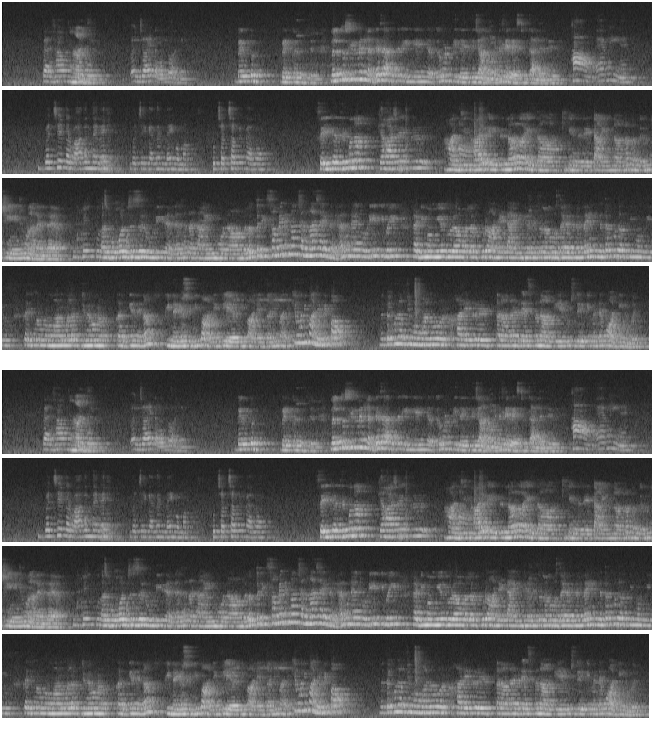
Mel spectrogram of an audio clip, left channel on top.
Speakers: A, on the left; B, on the right.
A: ਪਾਂ
B: ਹਾਂਜੀ
A: ਹੁਣ ਤੇ ਇੰਜੋਏ ਕਰਣ <unintelligible> ਕੀ ਹਾਲ ਹੈ
B: ਬਿਲਕੁਲ, ਬਿਲਕੁਲ-ਬਿਲਕੁਲ ਮਤਲਬ ਤੁਸੀਂ ਵੀ ਮੈਨੂੰ ਲੱਗਦਾ ਜ਼ਿਆਦਾਤਰ ਇੰਡੀਅਨ ਈ ਕਰਦੇ ਔ ਹੁਣ। ਕਿੱਧਰੇ-ਕਿੱਧਰੇ ਜਾਣਾ
A: ਨਹੀਂ
B: ਹੋਏ ਤਾਂ ਫਿਰ ਵੈਸਟਰਨ ਕਰ ਲੈਂਦੇ ਔ।
A: ਹਾਂ ਐਵੇਂ ਹੀ ਹੈ ਬੱਚੇ ਕਰਵਾ ਦਿੰਦੇ ਨੇ।
B: ਹੈ
A: ਬੱਚੇ ਕਹਿੰਦੇ ਨੇ ਨਈ ਮੰਮਾ, ਕੁਛ ਅੱਛਾ ਵੀ ਪਾਨੈ।
B: ਸਈ ਗੱਲ ਦੇਖੋ ਨਾ
A: ਹਮੇਸ਼ਾ
B: ਹਰ ਇੱਕ ਹਾਂਜੀ,
A: ਹਾਂ
B: ਹਰ ਇੱਕ ਨਾ ਏਦਾਂ ਕੀ ਕਹਿੰਦੇ ਨੇ ਟਾਈਮ ਨਾਲ ਨਾ ਬੰਦੇ ਨੂੰ ਚੇਂਜ ਹੋਣਾ ਰਹਿੰਦ ਦਾ
A: ਬਿਲਕੁਲ
B: ਪਰ
A: ਜੀ
B: ਬਹੁਤ
A: ਬਿਲਕੁਲ
B: ਜ਼ਰੂਰੀ ਰਹਿੰਦ ਜੜਾ ਸਾਡਾ ਟਾਈਮ ਹੋਣਾ ਮਤਲਬ ਤਰੀ ਸਮੇਂ ਦੇ ਨਾਲ ਚੱਲਣਾ ਚਾਹੀਦੈ ਯਾਰ। ਹੁਣ ਇਹ ਥੋੜ੍ਹੀ ਕਿ ਬਈ ਸਾਡੀ ਮੰਮੀਆਂ ਥੋੜਾ ਮਤਲਬ ਪੁਰਾਣੇ ਟਾਈਮ
A: ਹਮ
B: ਦੀਆਂ ਨੇ
A: ਹਮ
B: ਤੇ ਉਹਨਾਂ ਨੂੰ ਓਦਾਂ ਈ ਰੱਖਣੈ। ਨਈ ਮੈਂ ਤਾਂ ਖੁਦ ਆਪਣੀ ਮੰਮੀ ਨੂੰ ਕਦੀ ਮੈਂ ਮੰਮਾ ਨੂੰ ਮਤਲਬ ਜਿਵੇਂ ਹੁਣ ਕਰਦੀਆਂ ਨੇ ਨਾ ਕਿ ਨਈ
A: ਹਮ
B: ਅਸੀਂ ਨੀ ਪਾਣੇ ਫਲੇਅਰ ਨਈ ਪਾਣੇ ਏਦਾਂ ਨੀ ਪਾਣੇ, ਕਿਉਂ ਨੀ ਪਾਣੇ ਬਈ
A: ਹਮ
B: ਪਾਓ, ਮੈਂ ਤਾਂ
A: ਬਿਲਕੁਲ
B: ਖੁਦ ਆਪਣੀ
A: ਜੀ
B: ਮੰਮਾ ਨੂੰ ਹਰ ਏਕ ਇੱਕ ਤਰ੍ਹਾਂ ਦਾ ਡਰੈਸ ਬਣਾ ਕੇ ਕੁਛ ਦੇ ਕੇ ਮੈਂ ਤੇ ਪਵਾਉਣੀ ਆਂ।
